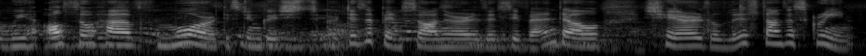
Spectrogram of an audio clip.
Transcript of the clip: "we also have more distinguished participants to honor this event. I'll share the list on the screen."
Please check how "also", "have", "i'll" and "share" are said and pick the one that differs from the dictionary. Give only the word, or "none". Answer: none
